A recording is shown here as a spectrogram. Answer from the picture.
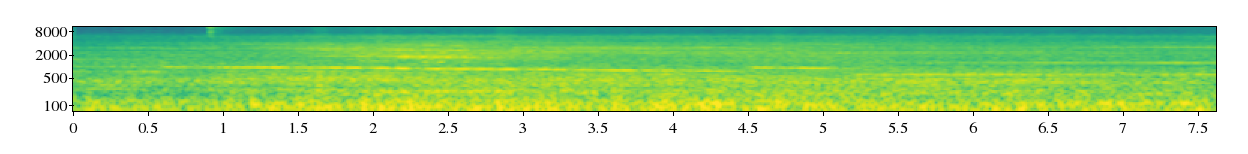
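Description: Electric multiple unit passing close by on the track, a heavy rumble of wheels on rail with the electric traction whine gliding down in pitch as it goes by.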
